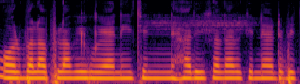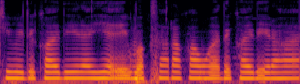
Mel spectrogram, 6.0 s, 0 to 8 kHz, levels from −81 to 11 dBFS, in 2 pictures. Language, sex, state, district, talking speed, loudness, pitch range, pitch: Hindi, female, Maharashtra, Chandrapur, 240 wpm, -16 LUFS, 220-225 Hz, 220 Hz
